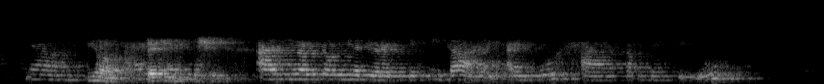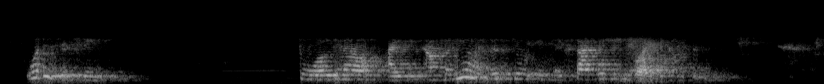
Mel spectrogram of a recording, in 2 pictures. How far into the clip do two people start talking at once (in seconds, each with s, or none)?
0.9 s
